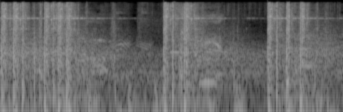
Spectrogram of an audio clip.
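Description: Heavy gunfire from a big gun in the VR shooter Sniper Elite VR, loud repeated shots and bursts in several clusters that fill the whole stretch, with the action continuing between volleys.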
